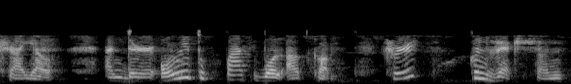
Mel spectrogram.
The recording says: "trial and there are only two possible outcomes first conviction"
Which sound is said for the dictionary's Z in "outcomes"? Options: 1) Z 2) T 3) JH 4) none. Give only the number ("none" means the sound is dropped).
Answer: 4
